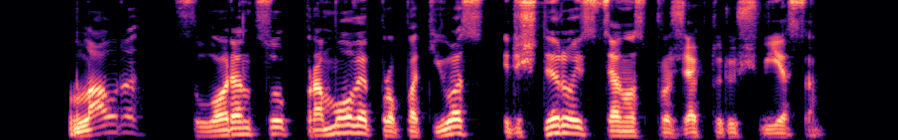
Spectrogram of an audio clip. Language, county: Lithuanian, Tauragė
